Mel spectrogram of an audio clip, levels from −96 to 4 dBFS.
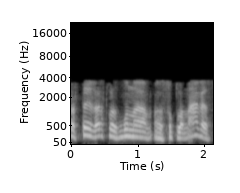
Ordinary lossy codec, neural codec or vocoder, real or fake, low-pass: MP3, 24 kbps; vocoder, 44.1 kHz, 128 mel bands every 512 samples, BigVGAN v2; fake; 3.6 kHz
